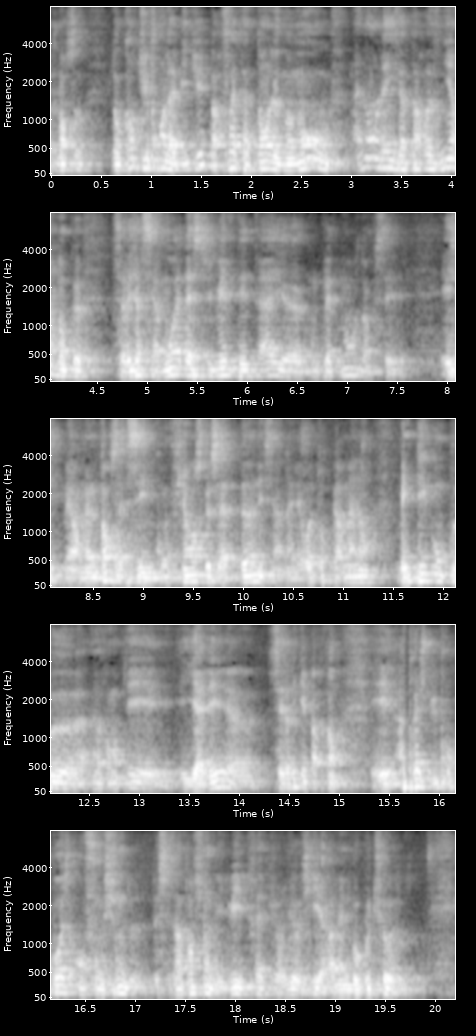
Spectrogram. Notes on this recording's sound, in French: Au Kosmos. S'est tenue en public au cinéma Le Kosmos le 14 avril 2013.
